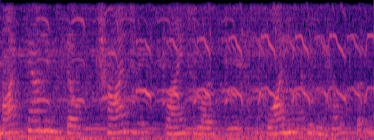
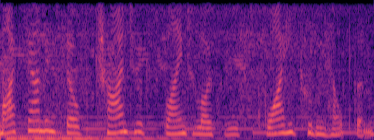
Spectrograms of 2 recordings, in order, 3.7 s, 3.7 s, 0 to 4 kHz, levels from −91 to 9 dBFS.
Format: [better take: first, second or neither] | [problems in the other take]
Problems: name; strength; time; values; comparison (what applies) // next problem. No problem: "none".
second | background sound (Gull, seagull); 5 dB below the speech // room echo; dies away in 0.4 s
